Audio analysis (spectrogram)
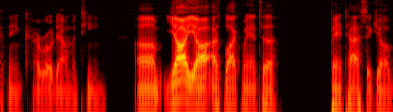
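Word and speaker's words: Yahya: Yaya? Okay, that's what I thought it was. I don't remember his last name, but it's Yeah. It's Mateen, I think. I wrote down Mateen. Yaya as Black Manta, fantastic job as well.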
